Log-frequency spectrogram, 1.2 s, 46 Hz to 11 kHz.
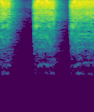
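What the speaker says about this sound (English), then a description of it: "Let's drill in right around here." A power drill whines in loud, steady bursts, three runs of high buzzing separated by short pauses, close up with no voices, drilling a 4 millimeter hole in a Miele TwinDos detergent canister.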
